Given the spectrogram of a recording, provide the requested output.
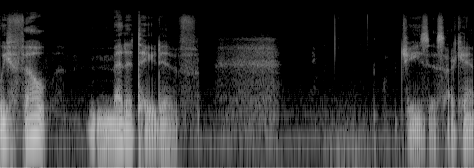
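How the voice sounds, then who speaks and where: A whisper at a fairly slow pace. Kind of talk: read story. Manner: whispered.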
